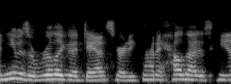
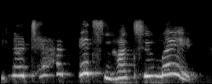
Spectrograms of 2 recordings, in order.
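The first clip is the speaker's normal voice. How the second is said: slow, pitched-up, tender, loving excitement; 10 semitones higher than usual. Retelling what the speaker said to their dad, retelling loving excitement. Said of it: "with like a lot of love and excitement".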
